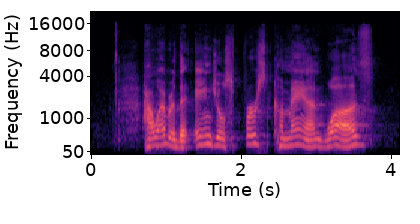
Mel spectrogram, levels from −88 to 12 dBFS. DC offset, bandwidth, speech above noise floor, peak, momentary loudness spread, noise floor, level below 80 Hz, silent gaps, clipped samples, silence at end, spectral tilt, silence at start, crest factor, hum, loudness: under 0.1%; 16.5 kHz; 27 dB; -8 dBFS; 11 LU; -52 dBFS; -78 dBFS; none; under 0.1%; 0.4 s; -5 dB/octave; 0.45 s; 20 dB; none; -26 LUFS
